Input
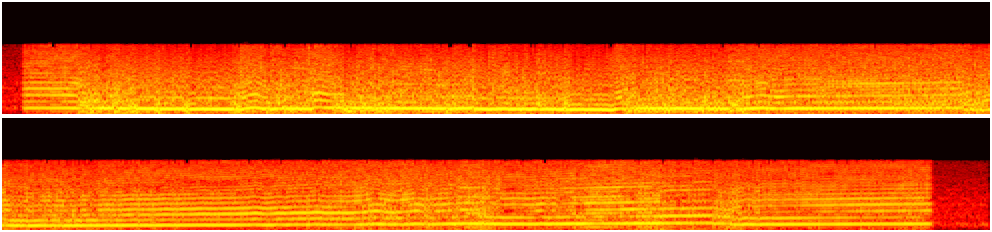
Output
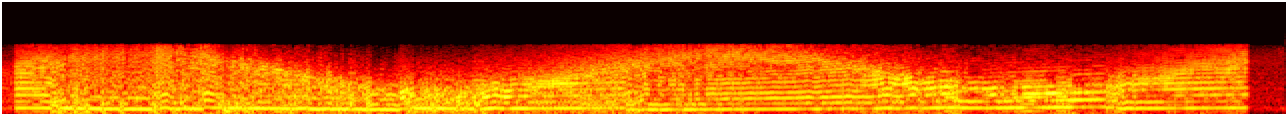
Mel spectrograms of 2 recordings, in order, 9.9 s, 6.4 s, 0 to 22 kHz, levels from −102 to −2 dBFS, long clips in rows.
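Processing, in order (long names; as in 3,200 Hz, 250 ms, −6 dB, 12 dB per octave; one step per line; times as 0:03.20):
auto-filter low-pass sine 0.22 Hz 760–3,300 Hz
reverb reduction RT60 1.1 s
phase-vocoder stretch with locked phases 0.65×
level +5 dB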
